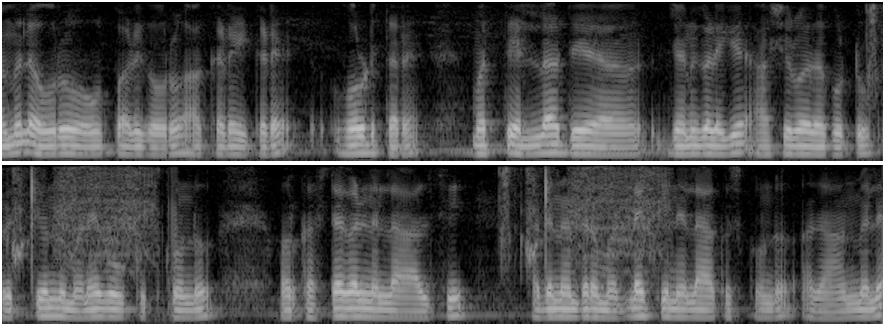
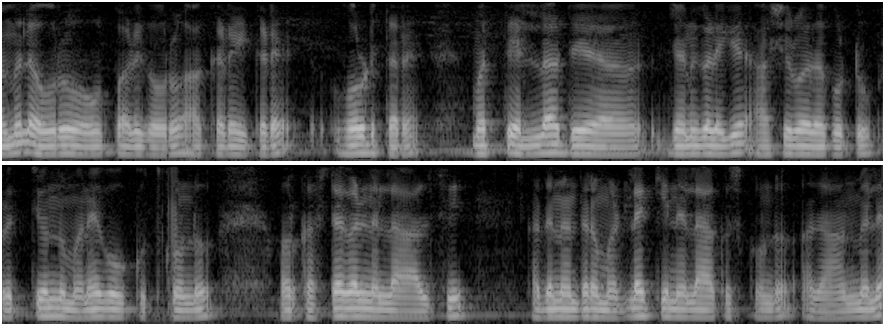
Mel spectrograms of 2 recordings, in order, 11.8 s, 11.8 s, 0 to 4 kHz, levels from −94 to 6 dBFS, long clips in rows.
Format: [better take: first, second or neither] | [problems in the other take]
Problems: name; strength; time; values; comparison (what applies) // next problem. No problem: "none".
second | background sound (Camera); 17 dB below the speech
